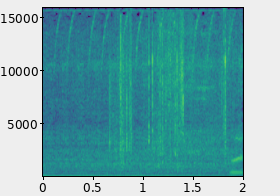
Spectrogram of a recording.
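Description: Steady low hum of the school bus's International 7.3-litre turbo diesel idling, heard from beneath the bus.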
